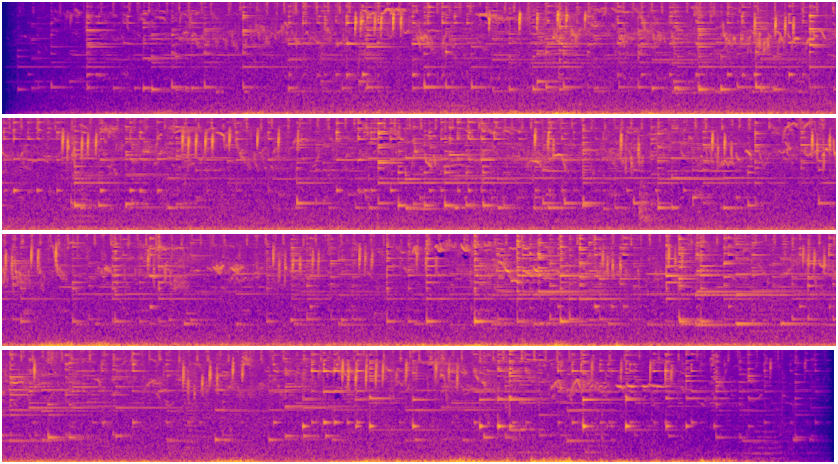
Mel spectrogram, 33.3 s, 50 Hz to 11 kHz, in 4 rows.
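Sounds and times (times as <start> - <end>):
cowbells ringing: 0.1 - 33.3.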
